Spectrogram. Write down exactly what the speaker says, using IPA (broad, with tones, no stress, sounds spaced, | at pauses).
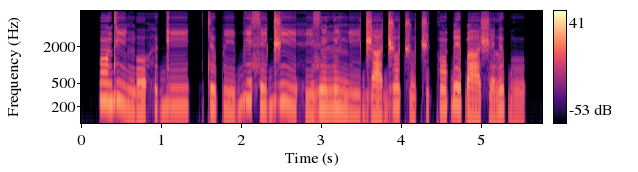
ɔ̃˦ d iː˦˨ ŋ oː˨ h ɨ˧ ɡ iː˦ | t ɨ˨ p iː˨ b i˦ s i˧ d͡ʒ iː˦˨ h iː˨ z ĩ˧ n ĩ˧ ɲ iː˨ d͡ʒ aː˨ d͡ʒ o˦ t͡ʃ u˨ t͡ʃ ɨ˨˦ k ɔ̃˦ ɓ e˦ ɓ aː˨ ʃ e˨ l ɨ˦ ɓ u˨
